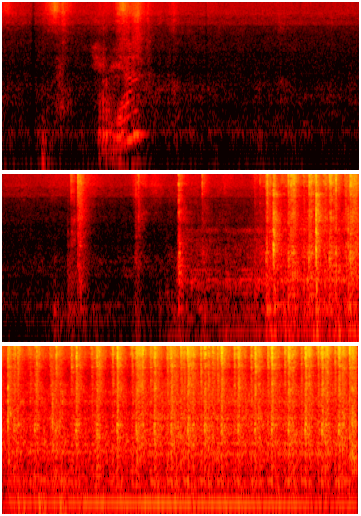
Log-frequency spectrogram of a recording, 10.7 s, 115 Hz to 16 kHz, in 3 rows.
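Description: A sewing machine stitches the grab handle of a bag 1/8 inch from the edge. After a few quiet handling noises it starts up midway and runs as a loud, steady, close whirring drone until the end.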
